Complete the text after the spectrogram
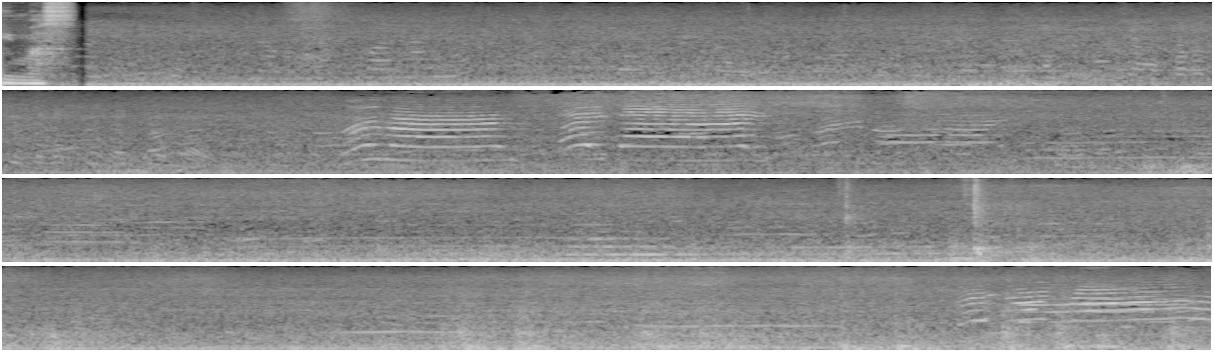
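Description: A train rumbles slowly along the track close by.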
